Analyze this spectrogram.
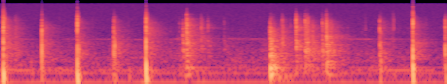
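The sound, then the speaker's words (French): A door in a cellar being opened: a string of sharp clicks and knocks, with rattling bursts of latch and handle noise in the middle, moderately loud with no voices. “Elle ouvrit une porte.”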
